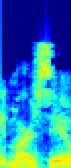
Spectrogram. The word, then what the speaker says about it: Marcia: Marcia, am I saying that right? In Angier, North Carolina? – Marcia. – Yeah. I'm sorry, there's no R on the screen. Hey, Marcia, what's up? – Oh, it's okay.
